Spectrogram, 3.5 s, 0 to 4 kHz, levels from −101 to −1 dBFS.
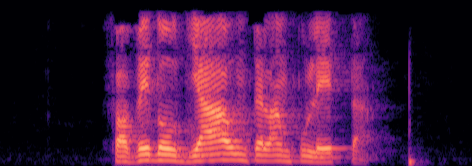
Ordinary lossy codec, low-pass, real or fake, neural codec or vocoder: MP3, 32 kbps; 3.6 kHz; real; none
